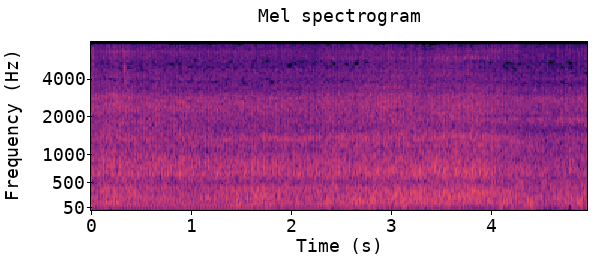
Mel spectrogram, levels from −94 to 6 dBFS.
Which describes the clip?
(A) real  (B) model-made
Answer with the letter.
A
